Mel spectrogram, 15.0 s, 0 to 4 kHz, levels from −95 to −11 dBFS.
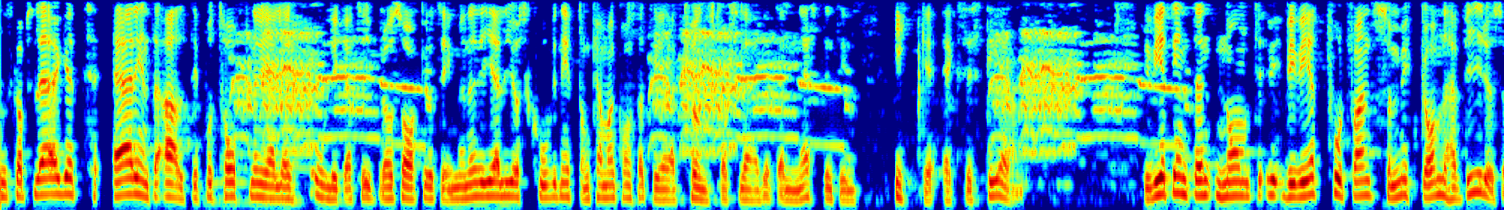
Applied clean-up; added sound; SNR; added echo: classical method Wiener filter.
